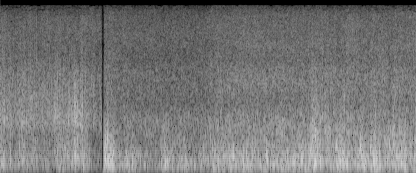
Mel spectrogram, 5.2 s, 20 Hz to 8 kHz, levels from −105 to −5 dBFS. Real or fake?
real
